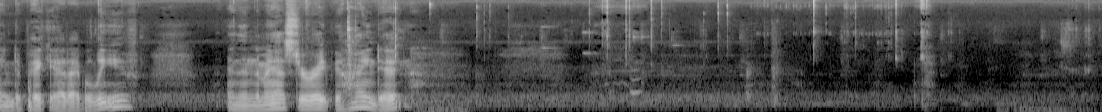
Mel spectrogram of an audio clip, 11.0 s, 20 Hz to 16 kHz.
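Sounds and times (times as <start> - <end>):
low steady hum: 0.0 - 11.0
small metal lock parts clicking: 5.8 - 9.6.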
